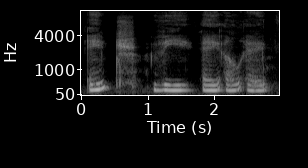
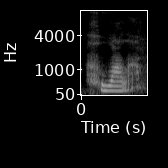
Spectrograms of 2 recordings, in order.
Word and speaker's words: hvala: It's spelled h v a l a and if you hear it said sometimes you'll hear hvala and sometimes you'll hear hwala.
